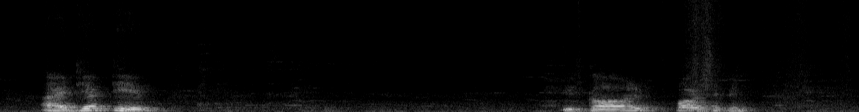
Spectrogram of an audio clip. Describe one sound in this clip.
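An elderly man speaks loudly and clearly, as if teaching.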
